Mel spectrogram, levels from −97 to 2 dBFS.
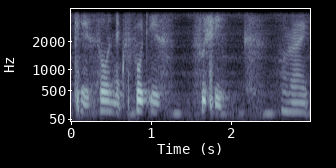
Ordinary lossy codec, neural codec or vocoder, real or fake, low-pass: none; autoencoder, 48 kHz, 32 numbers a frame, DAC-VAE, trained on Japanese speech; fake; 3.6 kHz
